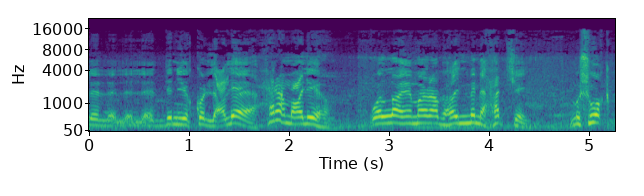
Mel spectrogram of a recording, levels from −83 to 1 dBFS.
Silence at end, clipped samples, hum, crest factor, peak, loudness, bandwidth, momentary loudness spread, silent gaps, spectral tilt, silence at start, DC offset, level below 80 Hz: 0 s; under 0.1%; none; 14 dB; -2 dBFS; -16 LUFS; 16 kHz; 11 LU; none; -4 dB/octave; 0 s; under 0.1%; -54 dBFS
